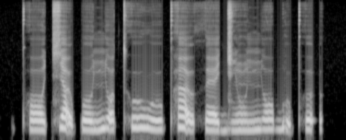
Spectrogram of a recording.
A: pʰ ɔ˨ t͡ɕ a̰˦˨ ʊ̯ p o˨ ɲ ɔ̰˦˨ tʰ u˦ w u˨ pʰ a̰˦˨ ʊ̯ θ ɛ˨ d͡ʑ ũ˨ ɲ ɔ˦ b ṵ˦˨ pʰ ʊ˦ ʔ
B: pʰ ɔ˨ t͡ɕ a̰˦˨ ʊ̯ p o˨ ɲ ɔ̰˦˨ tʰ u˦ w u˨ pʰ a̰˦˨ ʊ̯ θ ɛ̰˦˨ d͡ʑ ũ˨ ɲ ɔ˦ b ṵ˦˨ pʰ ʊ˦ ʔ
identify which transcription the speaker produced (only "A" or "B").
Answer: A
